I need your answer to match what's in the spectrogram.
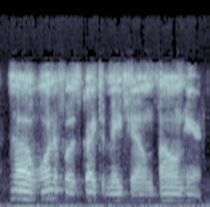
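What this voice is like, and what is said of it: Southern American accent. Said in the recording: “I love that accent. ... Birmingham, Alabama.”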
